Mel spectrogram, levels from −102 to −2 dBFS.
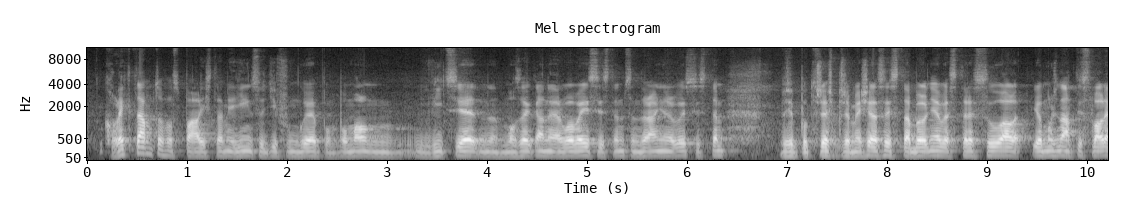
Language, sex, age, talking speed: Czech, male, 40-59, 180 wpm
